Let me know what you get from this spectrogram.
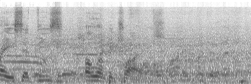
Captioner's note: audience cheering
